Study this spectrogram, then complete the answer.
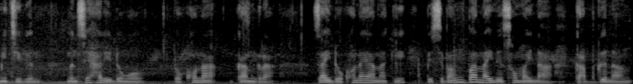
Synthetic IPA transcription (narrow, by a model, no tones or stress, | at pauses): mitʰiɡɯnmɯnseɦaɾidɔŋɔd̥ɔkʰɔna | ɡ̥anɡɾa̰ | z̥ajdɔkʰɔnajanakib̥esibaŋbanajnɯsɔmajna | ɡ̥ap̚ɡɯnaŋ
